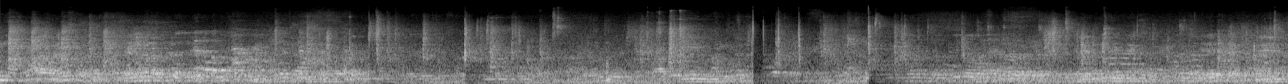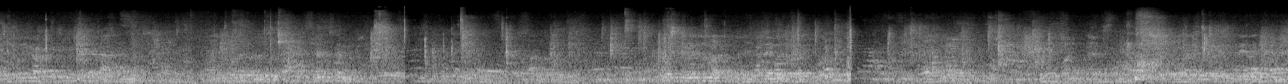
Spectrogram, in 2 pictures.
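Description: Men talk nearby in low voices.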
